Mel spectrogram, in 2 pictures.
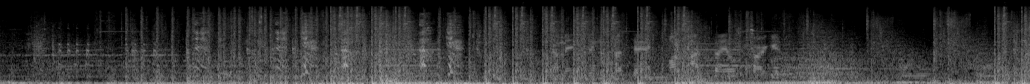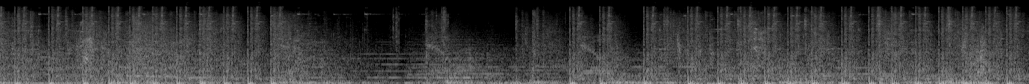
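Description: Sustained gunfire in the Fallout 4 video game, dense rapid volleys and automatic bursts crackling almost without pause for twenty seconds, loud and close, with mechanical clatter mixed in and no talk over it.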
